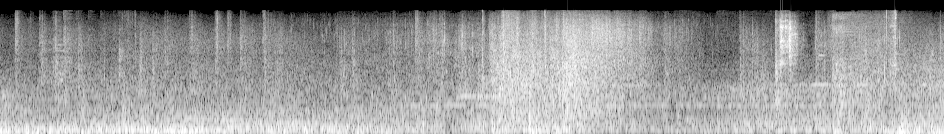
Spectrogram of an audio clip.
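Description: Waves splash and churn around a surfacing submarine.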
